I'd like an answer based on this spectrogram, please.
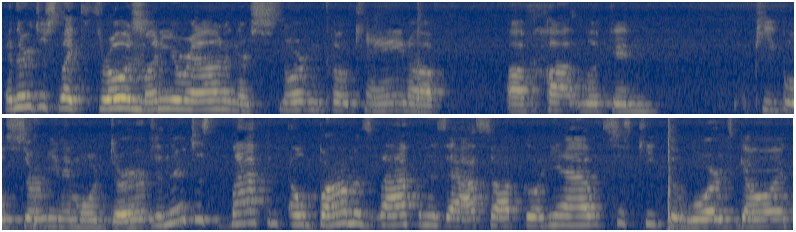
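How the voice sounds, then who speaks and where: A woman's voice: medium pitch, fairly even intonation, moderate pace, slight background noise, poor audio. A woman talking politics in casual chat, heated and mocking, with a lot of swearing. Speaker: political commentator.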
